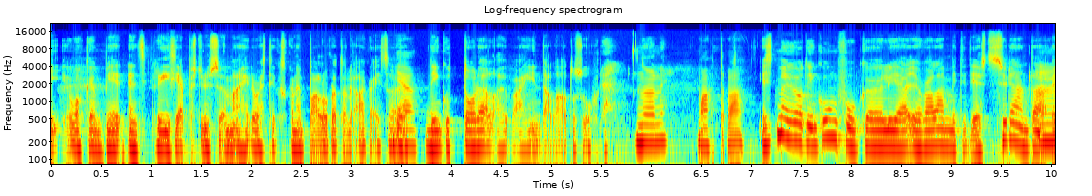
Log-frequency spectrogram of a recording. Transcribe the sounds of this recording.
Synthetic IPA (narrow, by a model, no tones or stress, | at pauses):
o̰ikːeːmmieensriːsiæpy̥st̪ynːysyḛmæ̰ːhirʋḛːst̪ikːo̥skɑnepɑ̰lurɑt̪o̰lḭɑ̰ikɑisojɑniːŋkut̪odelːɑhyʋæ̰hint̪ɑ̰lɑ̰ut̪usṵhdenoni | mɑht̪ɑʋɑ̰ːjɑsit̪myejoːt̪iŋkumfuːkøyliæjokɑlæmːit̪ːit̪iet̪yst̪i̥sydænt̪æ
